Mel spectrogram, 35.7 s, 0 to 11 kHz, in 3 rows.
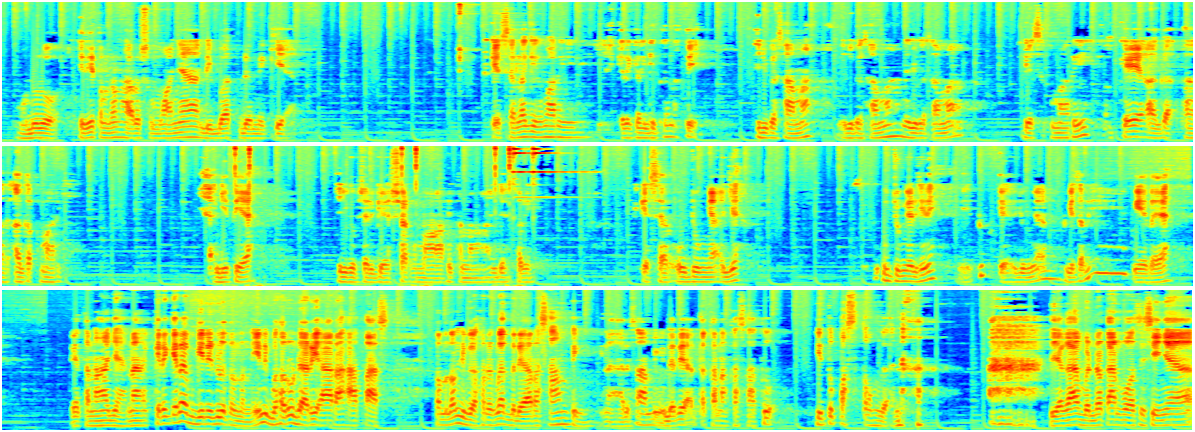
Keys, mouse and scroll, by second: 0.3 shift+click, 1.0 shift+click, 1.5 shift+click, 3.3 click, 4.5 click, 4.8-6.5 drag, 7.3 click, 8.3 shift+click, 8.9 shift+click, 10.0 click, 11.6 click, 12.6-14.2 drag, 14.7 click, 15.6-16.7 drag, 17.2 ctrl+z, 18.1 click, 18.6 click, 19.4 click, 20.2 click, 21.3 click, 22.4-23.5 drag, 25.4 scroll down 2, 27.6-28.7 scroll down 1, 28.7 KP_1, 29.8 shift+middle click, 31.1-31.4 scroll up 2, 32.4-35.7 middle drag, 32.4 scroll up 3.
